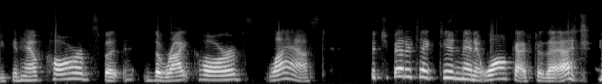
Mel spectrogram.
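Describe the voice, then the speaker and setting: This woman speaks in a Southern US accent, fairly high in pitch. Her pitch swings very widely. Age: 60s. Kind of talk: interview answer.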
